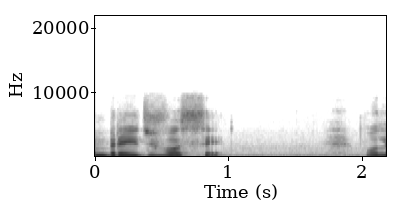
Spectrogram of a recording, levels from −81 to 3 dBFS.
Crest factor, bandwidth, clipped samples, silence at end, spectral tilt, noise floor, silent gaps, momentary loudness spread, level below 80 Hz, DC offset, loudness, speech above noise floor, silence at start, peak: 20 dB; 10 kHz; under 0.1%; 0 s; -5.5 dB/octave; -49 dBFS; none; 24 LU; -52 dBFS; under 0.1%; -23 LUFS; 26 dB; 0 s; -4 dBFS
